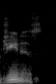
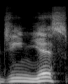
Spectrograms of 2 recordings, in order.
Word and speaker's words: genus: genus all right everybody we're going with genus not genius but genus yes I could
